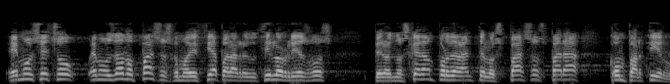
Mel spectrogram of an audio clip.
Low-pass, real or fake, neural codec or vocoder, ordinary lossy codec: 7.2 kHz; real; none; MP3, 32 kbps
